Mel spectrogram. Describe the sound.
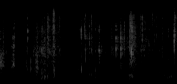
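Crunching bites of a thick Japanese crisp with a hole down the middle, a few dry, crackly bursts separated by short pauses, fairly faint and with no talking.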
